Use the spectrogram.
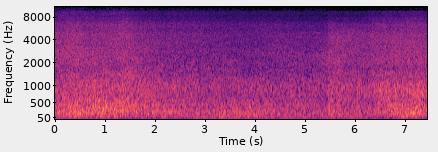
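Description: Ocean waves crash on the shore in a steady, loud wash of surf noise with wind buffeting the microphone, rising and falling slightly over several seconds with no voices.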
